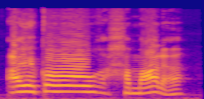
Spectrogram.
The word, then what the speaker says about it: Ayako Hamada: Ayako Hamada has been sentenced to 18 months in prison over drug charges.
